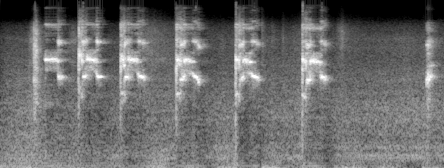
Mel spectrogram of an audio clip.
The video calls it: PARROT MAKING SOUND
